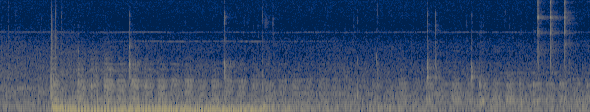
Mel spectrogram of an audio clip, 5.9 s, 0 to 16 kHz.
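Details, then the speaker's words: Fix-It Sticks driver with a 45 in-lb torque limiter tightening four scope mount screws to a Picatinny rail: a handful of sharp, light clicks over quiet handling noise; the limiter slips at its set torque. "Continue to gradually tighten the screws, and sooner or later, on some stage the torque limiter will limit the applied torque load. You can hear that it already begins to emit a clicking sound."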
